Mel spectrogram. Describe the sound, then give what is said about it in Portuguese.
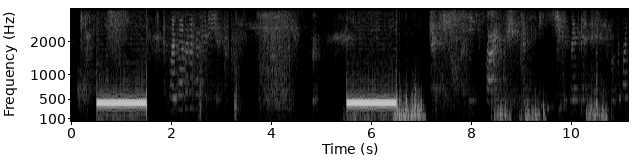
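Two long, steady low telephone busy tones are separated by a pause, each lasting about a second, with a recorded Portuguese voice speaking after them. “Sua chamada está sendo encaminhada para a caixa de mensagens e estará sujeita a cobranças após o sinal. O número está ocupado.”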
